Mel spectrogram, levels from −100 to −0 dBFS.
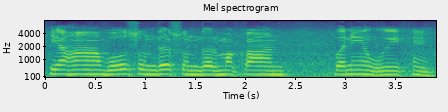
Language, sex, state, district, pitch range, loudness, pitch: Hindi, female, Haryana, Jhajjar, 215-235 Hz, -14 LUFS, 220 Hz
